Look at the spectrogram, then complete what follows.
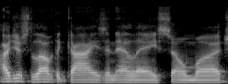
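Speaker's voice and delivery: put-on lisping voice. Retelling a video from an LA club, lispy Jon Jones impression. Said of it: "talking in a very lispy voice".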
